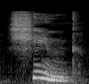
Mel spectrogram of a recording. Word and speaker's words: kind: এই ওয়ার্ডটা সেটা হচ্ছে KIND, যেটাকে সুইডিশে আমরা উচ্চারণ বা প্রোনাউন্স করি কাইন্ড, কাইন্ড, কিন্তু সুইডিশে এটার উচ্চারণ হচ্ছে শিন্দ, শিন্দ, KIND, শিন্দ।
